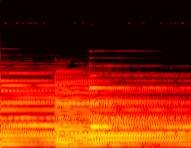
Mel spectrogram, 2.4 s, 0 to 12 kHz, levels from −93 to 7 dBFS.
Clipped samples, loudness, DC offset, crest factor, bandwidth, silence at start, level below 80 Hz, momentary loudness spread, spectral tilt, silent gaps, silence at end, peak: under 0.1%; -27 LUFS; under 0.1%; 16 dB; 3.7 kHz; 0 s; -46 dBFS; 7 LU; -12 dB/octave; none; 0 s; -10 dBFS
